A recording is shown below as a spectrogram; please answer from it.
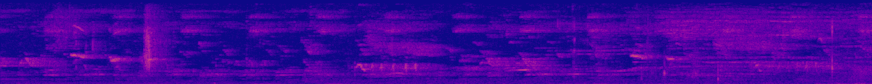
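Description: Faint bird calls in the background: short chirps, with a quick trill near the middle.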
